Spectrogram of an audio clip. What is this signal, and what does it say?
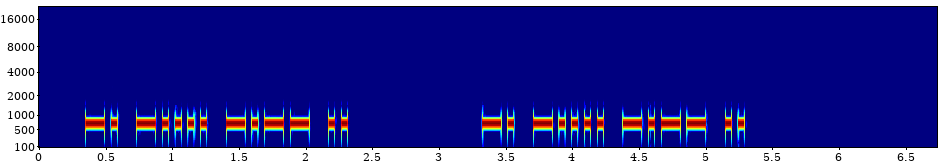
Morse code, heard as a keyed tone, about 25 wpm, 700 Hz. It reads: N6YI N6YI
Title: USA Call Signs - 4 Characters - Repeated 2x - 25wpm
